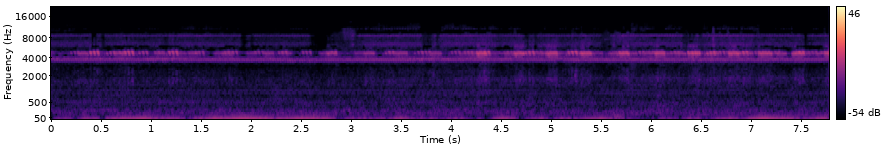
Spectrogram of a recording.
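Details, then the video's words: Grass insects chirping as a study background sound: a continuous high, shimmering trill held steady throughout, with a faint low rumble beneath. "풀벌레 소리"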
